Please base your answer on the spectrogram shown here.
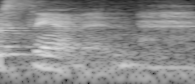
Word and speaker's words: salmon: but let me know I didn't start not pronouncing the L until I moved to New York and people were like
